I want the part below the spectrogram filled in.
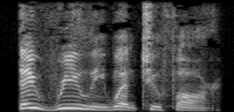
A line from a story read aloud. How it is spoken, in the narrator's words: Dad said angrily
